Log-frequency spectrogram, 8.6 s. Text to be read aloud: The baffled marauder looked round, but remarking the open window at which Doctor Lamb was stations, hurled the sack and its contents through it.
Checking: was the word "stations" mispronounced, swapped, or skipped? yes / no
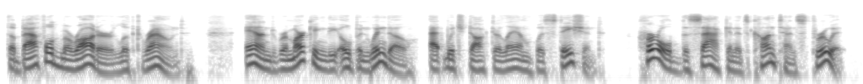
yes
